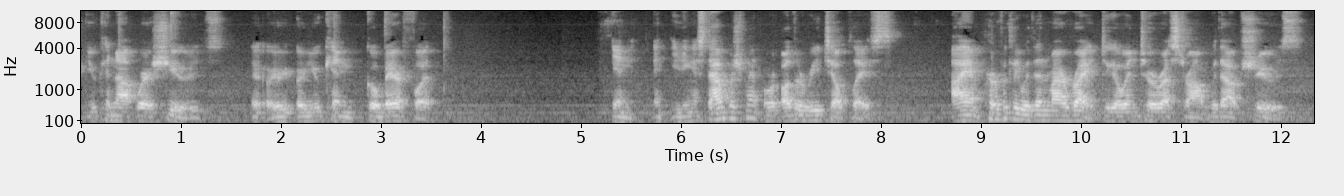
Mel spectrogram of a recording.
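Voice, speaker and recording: A young man with a low voice tells a story in a loose, rambling way, swearing freely and restarting his sentences often. He is recorded in an echoey room with a faint hum of ambience behind him. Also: moderate pace, a bit bright. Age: young adult. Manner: rambling, profane, with many restarts and fillers. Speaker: vlogger. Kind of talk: casual storytelling rant.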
